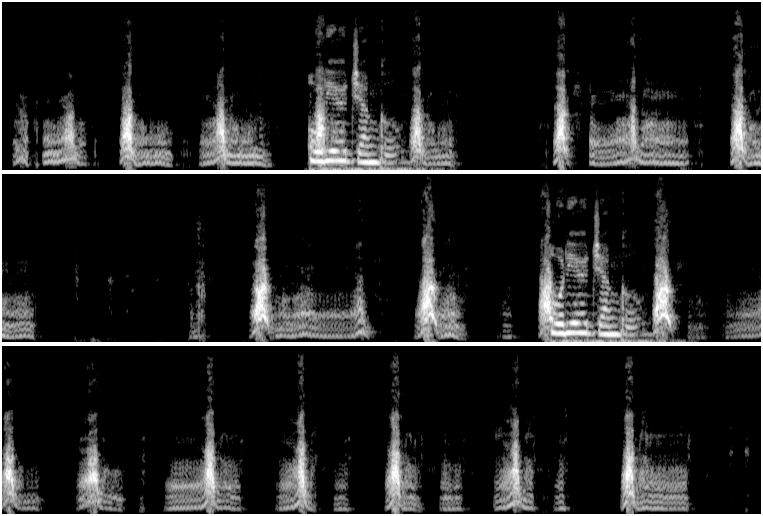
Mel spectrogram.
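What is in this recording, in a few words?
terrier small dog close up snarly barks whines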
